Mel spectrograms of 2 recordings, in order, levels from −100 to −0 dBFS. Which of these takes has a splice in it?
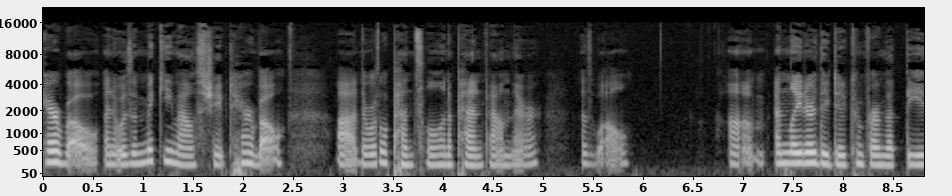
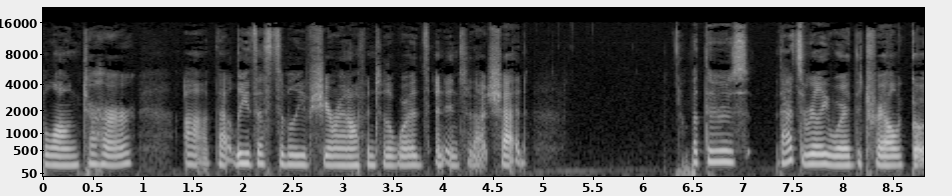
first; 1 cut; at 3.3 s

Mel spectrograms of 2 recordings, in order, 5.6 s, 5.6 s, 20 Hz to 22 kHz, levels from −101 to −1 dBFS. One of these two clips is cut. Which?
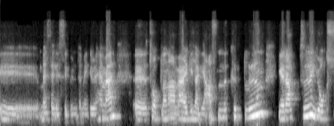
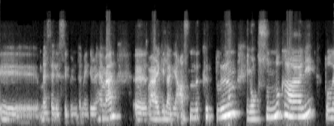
second; 2 cuts; at 2.5 s, 4.1 s

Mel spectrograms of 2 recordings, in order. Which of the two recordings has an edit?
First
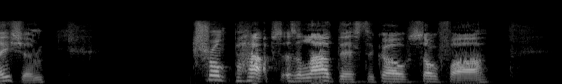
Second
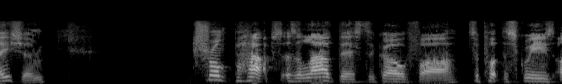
second; 2 cuts; at 4.1 s, 4.6 s

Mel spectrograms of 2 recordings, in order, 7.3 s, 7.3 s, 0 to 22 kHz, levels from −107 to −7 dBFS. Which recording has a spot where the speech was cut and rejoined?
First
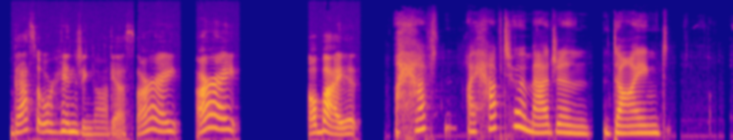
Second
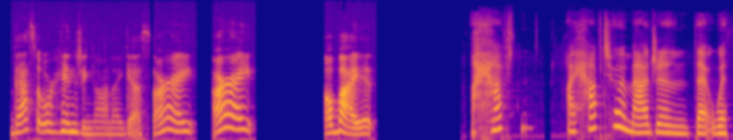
first; 4 cuts; at 1.1 s, 3.7 s, 4.6 s, 5.9 s

